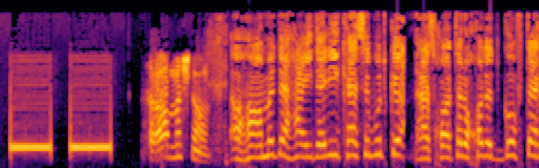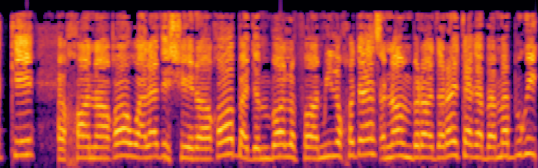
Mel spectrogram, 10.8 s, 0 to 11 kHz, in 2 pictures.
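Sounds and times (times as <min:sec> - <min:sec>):
telephone ringing tones while calling a number abroad: 0:00.1 - 0:01.2
speech: 0:01.5 - 0:10.7.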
